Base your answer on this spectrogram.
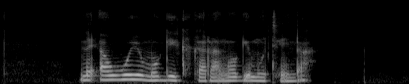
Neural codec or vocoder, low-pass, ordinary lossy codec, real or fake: codec, 44.1 kHz, 7.8 kbps, DAC; none; none; fake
